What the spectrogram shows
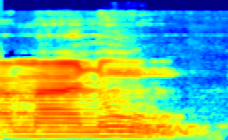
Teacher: Amanu kita baca panjang. Ada harokat fathah bertemu alif.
